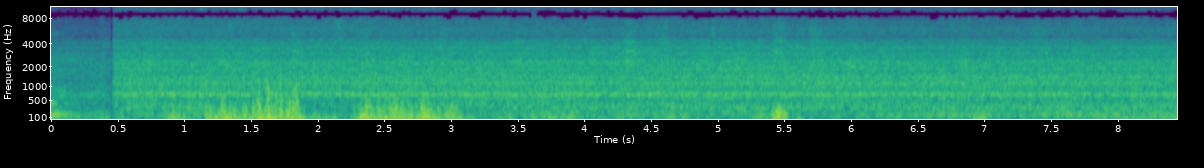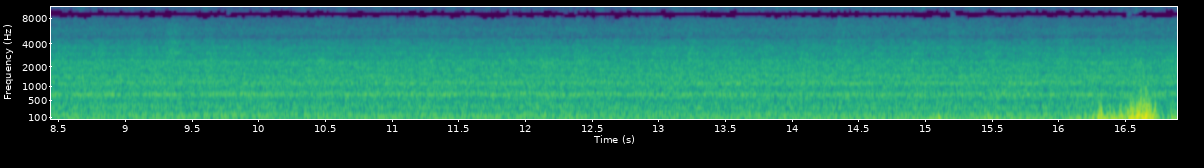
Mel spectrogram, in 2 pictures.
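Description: Steady outdoor background rumble and hiss with a faint steady hum, a few low thumps in the first three seconds, and a small click near the middle.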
